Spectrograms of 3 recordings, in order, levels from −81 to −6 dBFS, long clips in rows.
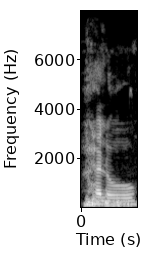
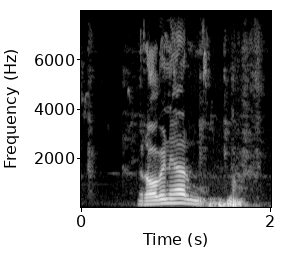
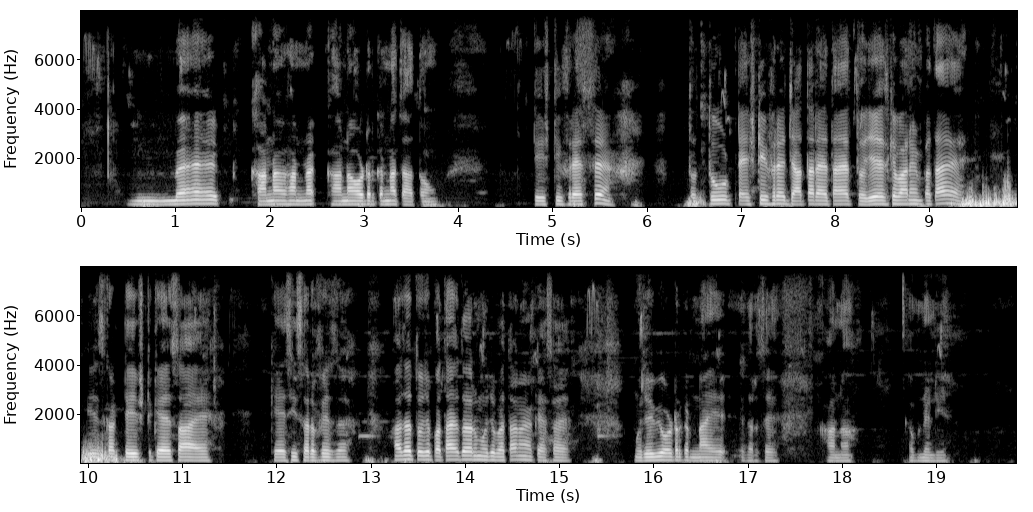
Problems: constant background noise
